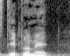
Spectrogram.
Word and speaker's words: DPLMT: So uh, we created the collective, it's pronounced as Diplomat. We just removed all the vowels, make it look cool.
